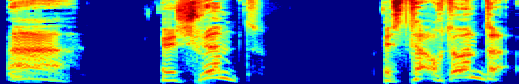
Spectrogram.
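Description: A man voicing an eager, blunt male harpooner who exclaims excitedly in an audiobook reading. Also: on the high side, moderate pace, creaky, no room sound, clean studio sound, voice pushed up.

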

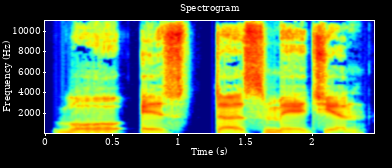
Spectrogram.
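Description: A man's voice: a little high, expressive, moderate pace, gravelly, fairly bright tone, dry recording, clean studio sound, voice pushed up, exaggerated voice. A man reading a novel aloud, voicing an irascible, domineering old man who demands answers. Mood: demanding.

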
